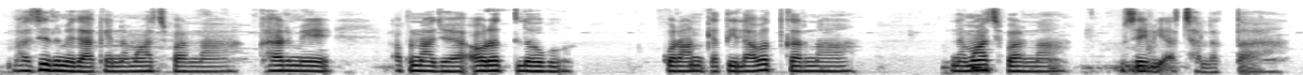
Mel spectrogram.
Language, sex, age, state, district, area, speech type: Urdu, female, 30-45, Bihar, Khagaria, rural, spontaneous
